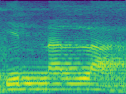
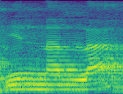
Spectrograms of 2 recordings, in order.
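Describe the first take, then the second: No difference in how they are said.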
